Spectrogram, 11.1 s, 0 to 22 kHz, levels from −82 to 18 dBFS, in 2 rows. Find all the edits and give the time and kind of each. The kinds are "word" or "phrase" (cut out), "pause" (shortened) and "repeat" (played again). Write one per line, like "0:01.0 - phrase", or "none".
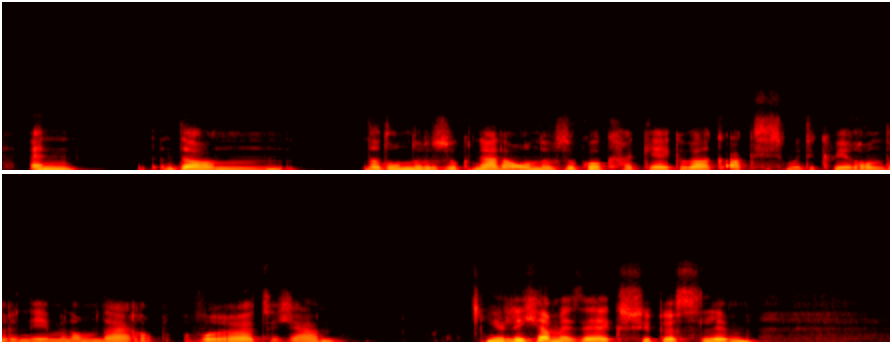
none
